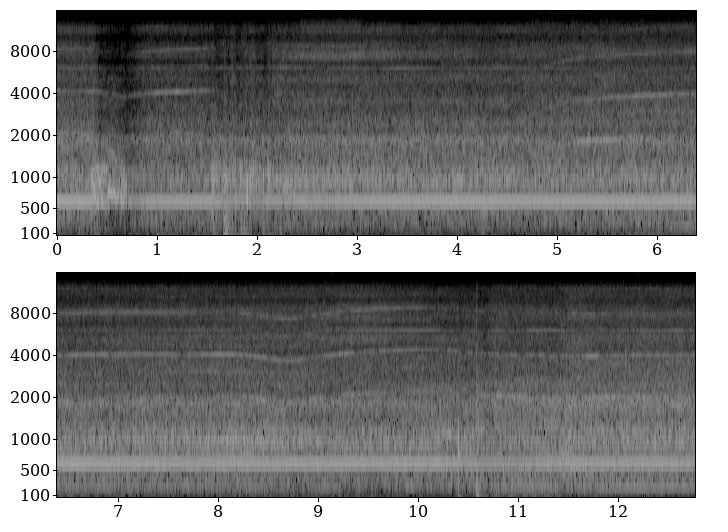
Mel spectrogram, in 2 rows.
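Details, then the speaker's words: Dyson DC05 turbine floor head after teardown and clean, reassembled with metal bearing: steady even turbine whine, no scraping or flutter; working a beauty. Normal turbine head running. "Working a beauty. Sorted."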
